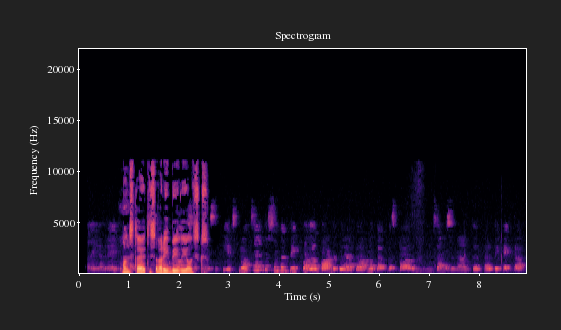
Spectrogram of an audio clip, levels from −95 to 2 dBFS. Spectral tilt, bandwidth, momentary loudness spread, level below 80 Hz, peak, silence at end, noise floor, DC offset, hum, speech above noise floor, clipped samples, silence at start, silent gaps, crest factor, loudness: -5.5 dB/octave; 11.5 kHz; 25 LU; -70 dBFS; -4 dBFS; 0.1 s; -50 dBFS; under 0.1%; none; 30 dB; under 0.1%; 0.3 s; none; 24 dB; -23 LUFS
